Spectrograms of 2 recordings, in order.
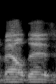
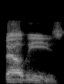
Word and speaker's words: Valdez: It's not Valdez, it's Valdez.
